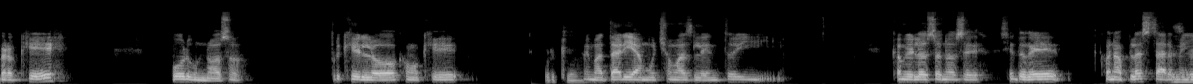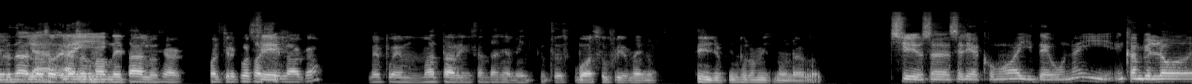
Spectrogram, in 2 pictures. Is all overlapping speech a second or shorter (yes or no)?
no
